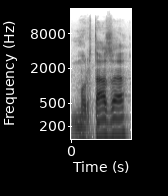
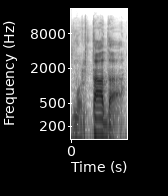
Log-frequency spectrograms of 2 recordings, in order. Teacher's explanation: name is murtada now you may have noticed that the pronunciation and transliteration previously had a z phoneme well while now it has a d phoneme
